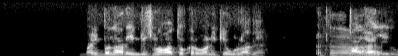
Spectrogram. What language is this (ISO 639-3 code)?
guj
